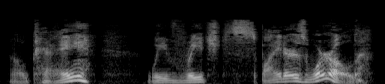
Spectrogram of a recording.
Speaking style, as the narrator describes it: I muttered

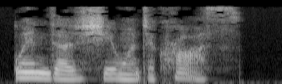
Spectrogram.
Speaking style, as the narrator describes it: He asked, his voice quiet

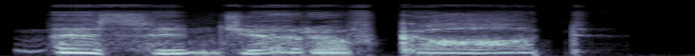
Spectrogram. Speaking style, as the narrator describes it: Waf breathed

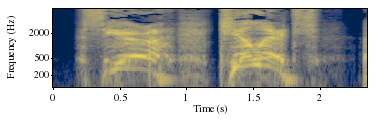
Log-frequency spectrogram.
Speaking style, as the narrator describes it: I bellowed as I struggled to keep it at bay

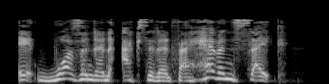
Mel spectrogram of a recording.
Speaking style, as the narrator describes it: snapped Renata

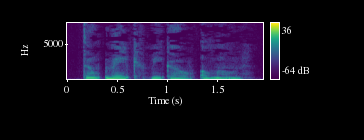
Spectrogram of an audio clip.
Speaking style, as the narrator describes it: Carolina said, her voice breaking

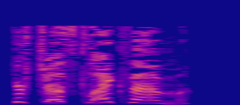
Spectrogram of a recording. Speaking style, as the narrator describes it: I said, wailing against his chest

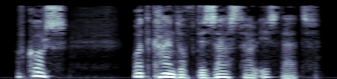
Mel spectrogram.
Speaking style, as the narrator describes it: Anya answered him in a quiet, steely voice

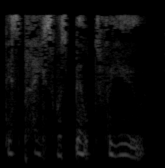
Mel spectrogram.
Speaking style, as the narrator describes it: she hisses

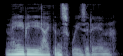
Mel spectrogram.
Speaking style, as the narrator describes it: she murmured

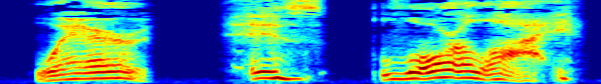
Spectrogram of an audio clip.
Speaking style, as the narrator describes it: Alex rasped

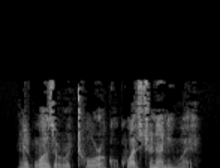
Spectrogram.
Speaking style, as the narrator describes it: he mumbles

